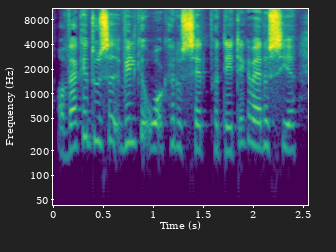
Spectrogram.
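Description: A woman's voice: mid-range voice, steady tone. Earnest woman coaxing spiritual talk. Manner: earnest, repetitive, coaxing, acts out inner voices. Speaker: spiritual guide. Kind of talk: casual spiritual conversation.

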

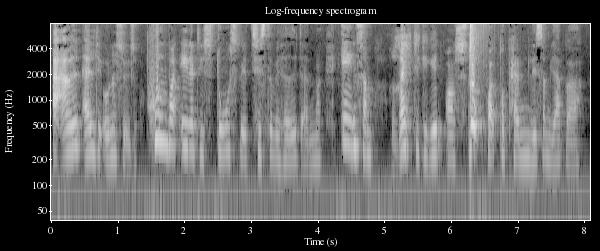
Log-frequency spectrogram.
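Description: A middle-aged woman from Denmark, a spiritualist medium, telling a story in an animated way and acting out the dialogue in different voices. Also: mid-range voice, few pauses. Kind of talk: storytelling talk.

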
